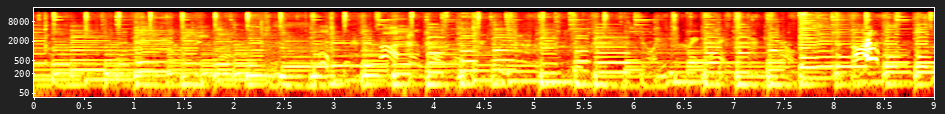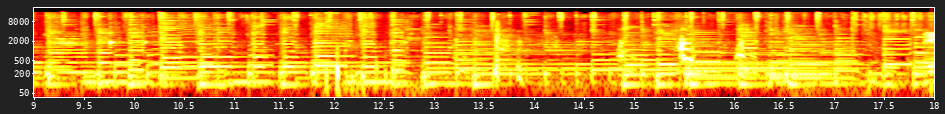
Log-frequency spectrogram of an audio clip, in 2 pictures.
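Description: Dogs vocalising to each other, with several short whines and yips that rise and fall in pitch, a few seconds apart. Background music plays steadily under them.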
